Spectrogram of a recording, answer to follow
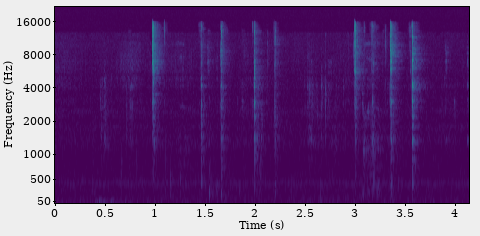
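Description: Faint, scattered small clicks and taps, about eight of them, irregularly spaced over near silence.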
